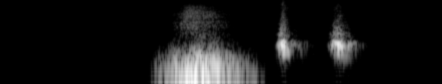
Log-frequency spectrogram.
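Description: Cartoon transition sound effects as the screen changes to the next question: a short whoosh about three-quarters of a second in, followed by two quick pops.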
